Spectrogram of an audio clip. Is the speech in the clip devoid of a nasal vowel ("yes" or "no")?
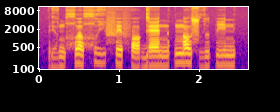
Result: yes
